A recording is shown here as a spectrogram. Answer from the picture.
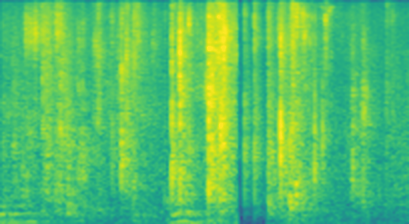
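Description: Footsteps crunching over debris on a tunnel floor, irregular steps, with a brief sudden dropout a little past halfway.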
